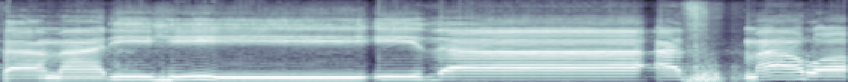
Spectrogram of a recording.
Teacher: Hi yang bertanda layar panjangkan 5 harokat. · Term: matsilah tawilah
